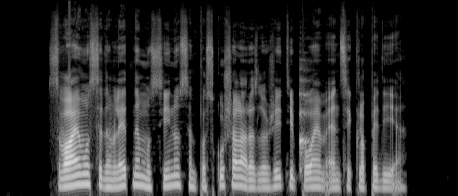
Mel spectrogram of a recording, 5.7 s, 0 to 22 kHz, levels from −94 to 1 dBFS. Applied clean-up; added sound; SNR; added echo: classical method spectral subtraction.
